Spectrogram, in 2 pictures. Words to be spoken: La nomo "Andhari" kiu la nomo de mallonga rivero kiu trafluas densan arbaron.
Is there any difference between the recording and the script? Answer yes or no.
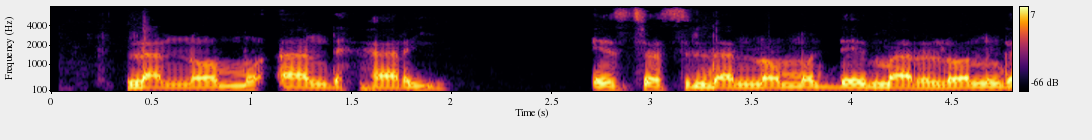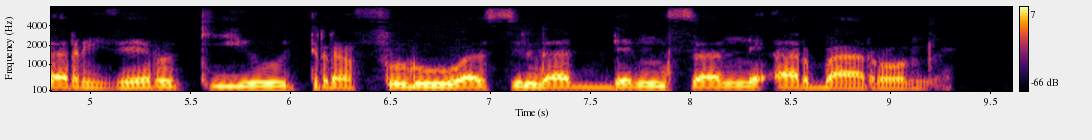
yes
